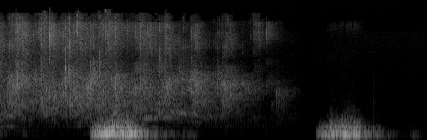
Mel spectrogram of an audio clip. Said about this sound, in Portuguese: Aí, palmas para eles aí, pessoal.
